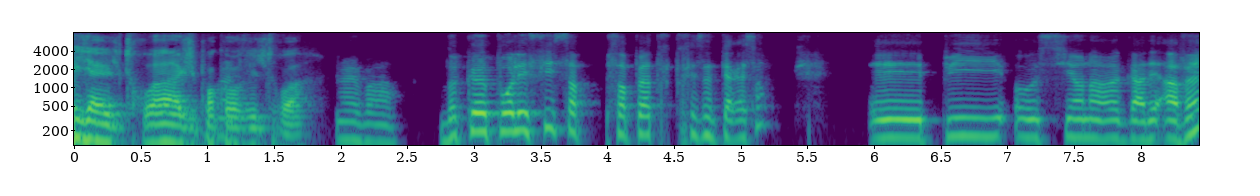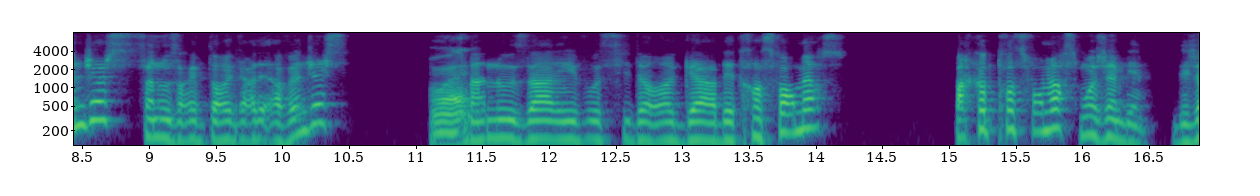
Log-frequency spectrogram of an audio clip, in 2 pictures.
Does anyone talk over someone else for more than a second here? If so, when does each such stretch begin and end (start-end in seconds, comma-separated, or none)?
none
